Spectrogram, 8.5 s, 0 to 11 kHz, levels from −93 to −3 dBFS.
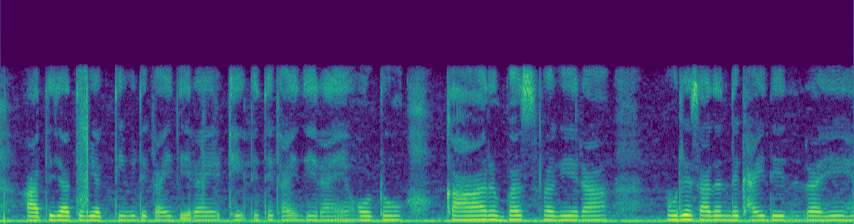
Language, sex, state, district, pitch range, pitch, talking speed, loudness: Hindi, female, Bihar, Jahanabad, 200-215 Hz, 210 Hz, 170 wpm, -19 LUFS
